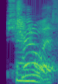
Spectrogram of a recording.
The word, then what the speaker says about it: Chenoweth: I don't know if I'm saying her name right. – Chenoweth? – Chenoweth, thank you.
